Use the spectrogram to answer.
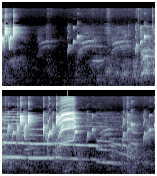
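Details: Male goldfinch calling a female to mate, starting with a sharp chirp, then varied twitters over a long, steady, gently falling tone, peaking in a loud buzzy flourish.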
